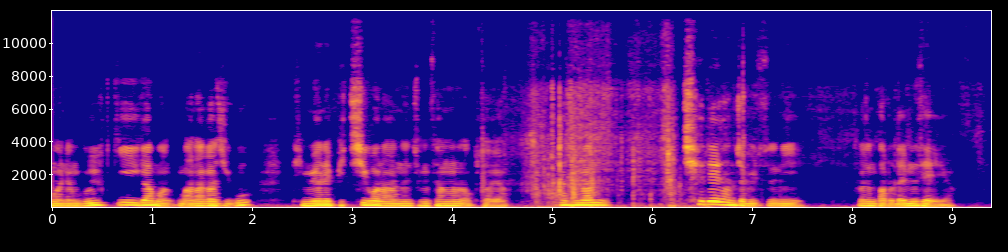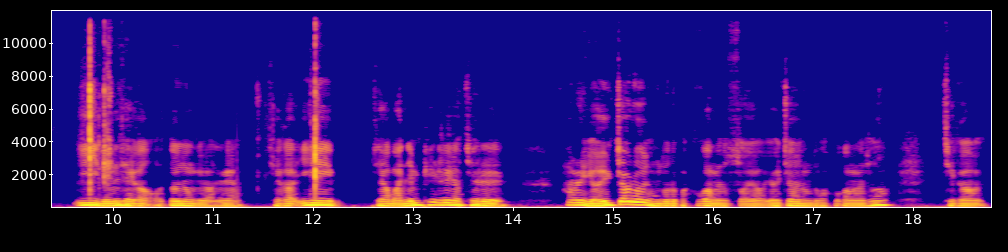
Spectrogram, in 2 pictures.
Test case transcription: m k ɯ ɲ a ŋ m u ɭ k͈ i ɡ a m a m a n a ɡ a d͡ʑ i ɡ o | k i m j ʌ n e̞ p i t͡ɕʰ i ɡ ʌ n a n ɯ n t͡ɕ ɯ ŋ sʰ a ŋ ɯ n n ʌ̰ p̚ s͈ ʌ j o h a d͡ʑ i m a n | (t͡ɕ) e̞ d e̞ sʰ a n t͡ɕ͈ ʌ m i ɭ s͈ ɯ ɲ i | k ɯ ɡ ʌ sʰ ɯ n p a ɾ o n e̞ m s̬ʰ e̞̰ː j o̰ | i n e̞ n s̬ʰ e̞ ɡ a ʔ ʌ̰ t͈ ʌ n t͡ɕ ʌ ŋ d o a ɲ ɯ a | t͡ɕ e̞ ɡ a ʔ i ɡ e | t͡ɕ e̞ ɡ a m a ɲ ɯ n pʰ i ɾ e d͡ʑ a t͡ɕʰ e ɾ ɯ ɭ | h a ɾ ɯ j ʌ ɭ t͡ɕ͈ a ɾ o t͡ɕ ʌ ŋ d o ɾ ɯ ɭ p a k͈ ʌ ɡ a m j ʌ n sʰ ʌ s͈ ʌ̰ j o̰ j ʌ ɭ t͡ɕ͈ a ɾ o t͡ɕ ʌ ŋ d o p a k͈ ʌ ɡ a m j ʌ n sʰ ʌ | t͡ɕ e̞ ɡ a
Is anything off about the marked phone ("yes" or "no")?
yes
